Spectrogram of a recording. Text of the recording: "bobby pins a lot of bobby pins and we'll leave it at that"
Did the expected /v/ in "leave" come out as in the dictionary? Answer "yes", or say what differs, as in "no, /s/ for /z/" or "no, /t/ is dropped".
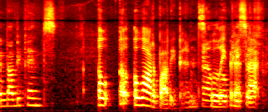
no, /v/ is dropped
